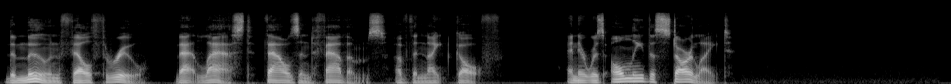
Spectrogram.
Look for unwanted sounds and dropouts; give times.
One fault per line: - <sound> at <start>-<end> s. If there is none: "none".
none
